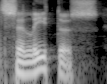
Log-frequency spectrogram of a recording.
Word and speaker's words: Celitus: We have an area in Norway that's called Celitus. And World of Warcraft Celitus is based on the Norwegian Celitus. So it's pronounced Celitus.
